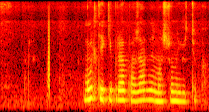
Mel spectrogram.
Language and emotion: Russian, neutral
